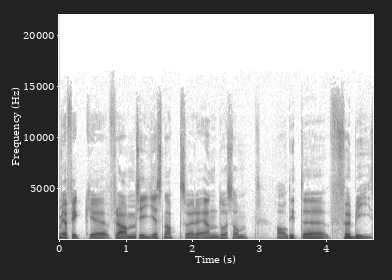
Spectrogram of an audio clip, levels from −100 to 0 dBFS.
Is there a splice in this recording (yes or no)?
yes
